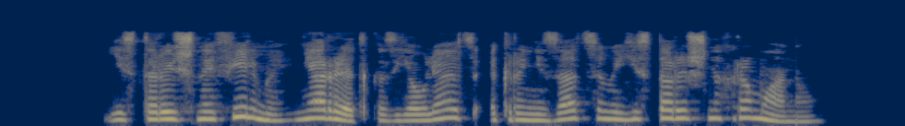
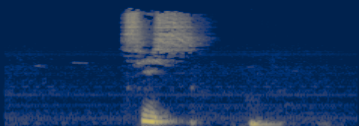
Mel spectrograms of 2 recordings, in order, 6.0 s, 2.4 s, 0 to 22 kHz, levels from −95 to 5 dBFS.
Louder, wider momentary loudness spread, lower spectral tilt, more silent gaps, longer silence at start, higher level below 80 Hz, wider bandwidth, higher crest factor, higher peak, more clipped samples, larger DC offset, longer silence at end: second, -31 LUFS vs -24 LUFS; second, 8 LU vs 19 LU; about the same, -4 dB/octave vs -4.5 dB/octave; neither; about the same, 0.7 s vs 0.8 s; second, -70 dBFS vs -46 dBFS; second, 8 kHz vs 16.5 kHz; about the same, 16 dB vs 18 dB; second, -14 dBFS vs -10 dBFS; neither; neither; about the same, 0.6 s vs 0.55 s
